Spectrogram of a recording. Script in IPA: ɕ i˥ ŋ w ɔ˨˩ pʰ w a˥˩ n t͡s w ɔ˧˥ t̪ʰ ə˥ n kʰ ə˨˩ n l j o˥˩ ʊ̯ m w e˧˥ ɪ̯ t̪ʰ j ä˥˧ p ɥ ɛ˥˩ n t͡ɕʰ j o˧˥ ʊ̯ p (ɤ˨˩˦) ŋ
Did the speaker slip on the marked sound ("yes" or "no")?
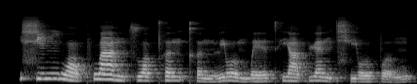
no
